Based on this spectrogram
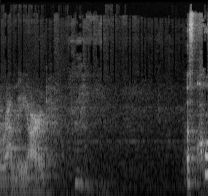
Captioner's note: laughter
